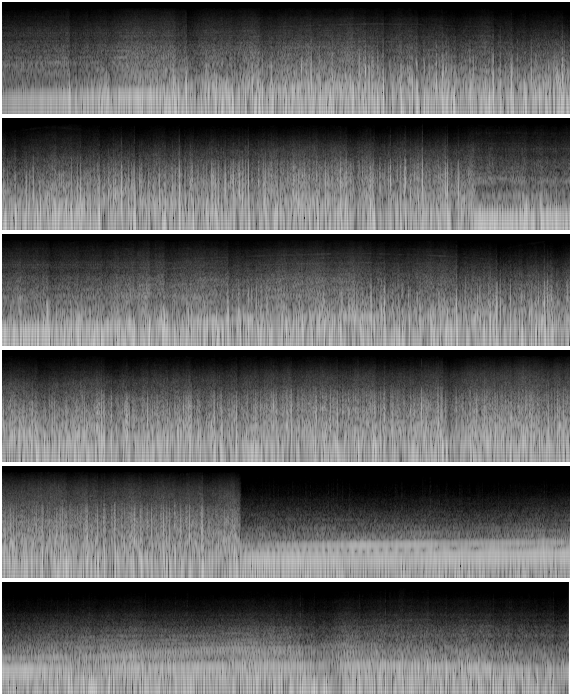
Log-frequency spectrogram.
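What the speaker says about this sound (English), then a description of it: "Now, let's go for a drive in the Fiesta ST." A Ford Fiesta ST with its stock airbox and filter is driven on the road, its engine rising through gears under heavy wind buffeting, then pulling with a clearer, steady drone toward the end.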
